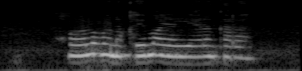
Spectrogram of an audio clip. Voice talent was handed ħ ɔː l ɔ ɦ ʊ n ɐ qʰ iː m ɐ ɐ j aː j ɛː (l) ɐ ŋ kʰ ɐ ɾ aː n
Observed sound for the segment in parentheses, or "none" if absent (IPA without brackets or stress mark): ɾ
